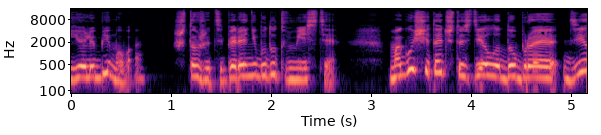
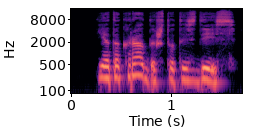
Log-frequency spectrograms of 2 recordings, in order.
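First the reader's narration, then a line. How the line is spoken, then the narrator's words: Quiet confession. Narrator (Russian): призналась я тихо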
